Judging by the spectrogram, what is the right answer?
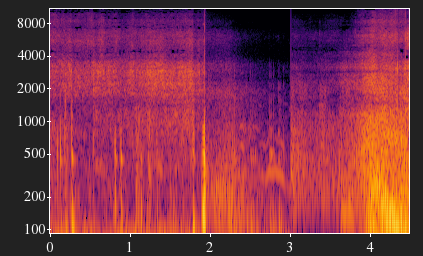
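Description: Crackling sharp pops and a hard crack about two seconds in, then a loud rushing blast near the end: a small explosion or firework going off.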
